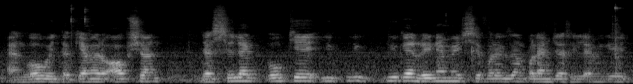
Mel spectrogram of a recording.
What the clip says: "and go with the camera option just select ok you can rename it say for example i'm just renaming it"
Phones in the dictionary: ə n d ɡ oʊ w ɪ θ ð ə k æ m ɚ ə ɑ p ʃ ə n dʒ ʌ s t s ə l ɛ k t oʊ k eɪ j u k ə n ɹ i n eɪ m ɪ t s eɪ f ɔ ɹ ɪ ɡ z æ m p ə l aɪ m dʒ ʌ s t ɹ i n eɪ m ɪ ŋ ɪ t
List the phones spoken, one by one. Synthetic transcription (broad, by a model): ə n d ɡ oʊ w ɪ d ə k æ m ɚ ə ɑ p ʃ ə n dʒ ʌ s t s ə l ɛ k t oʊ k eɪ j u k ə n ɹ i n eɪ m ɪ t s eɪ f ɔ ɹ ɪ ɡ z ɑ m p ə l aɪ m dʒ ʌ s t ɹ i l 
